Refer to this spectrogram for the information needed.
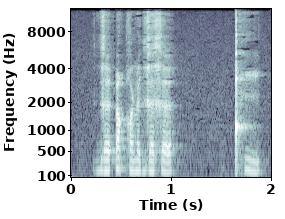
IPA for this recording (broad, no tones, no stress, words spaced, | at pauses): ɡɛʔe qʌɳiɡɛxɛ | ǃʰi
